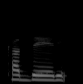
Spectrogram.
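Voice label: "cadderi", female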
